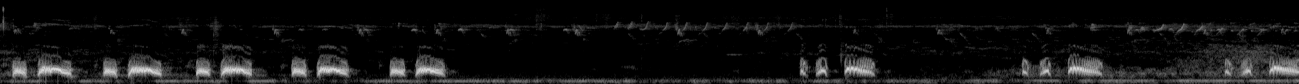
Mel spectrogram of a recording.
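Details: Spotted dove coos heard during decoy bird trapping in Ninh Thuận: five regular doubled hoarse coos, a pause, then further broken coo phrases, with a steady low hum beneath.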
